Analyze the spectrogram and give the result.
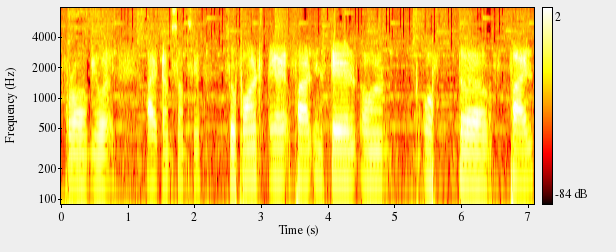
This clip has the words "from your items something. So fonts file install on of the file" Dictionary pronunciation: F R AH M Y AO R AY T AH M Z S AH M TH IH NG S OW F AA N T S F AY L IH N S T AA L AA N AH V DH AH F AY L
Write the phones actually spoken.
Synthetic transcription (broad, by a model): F R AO M Y AO R AY T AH M S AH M S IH S OW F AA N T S F AY L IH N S T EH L AA N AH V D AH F AY L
